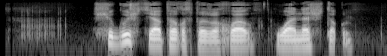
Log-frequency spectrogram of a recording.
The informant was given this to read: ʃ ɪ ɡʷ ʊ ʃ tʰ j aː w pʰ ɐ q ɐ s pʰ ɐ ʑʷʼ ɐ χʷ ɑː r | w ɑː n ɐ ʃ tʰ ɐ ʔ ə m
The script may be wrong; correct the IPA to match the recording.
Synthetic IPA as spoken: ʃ ɪ ɡʷ ʊ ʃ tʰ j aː pʰ ɐ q ə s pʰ ɐ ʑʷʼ ɐ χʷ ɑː r | w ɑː n ɐ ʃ tʰ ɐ q ə m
